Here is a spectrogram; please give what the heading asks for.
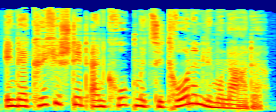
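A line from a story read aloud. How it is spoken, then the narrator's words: Great-grandmother calling after. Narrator (German): ruft die Urgroßmutter ihr nach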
